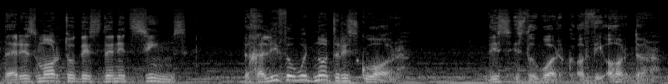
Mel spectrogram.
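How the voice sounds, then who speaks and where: A man's voice: medium pitch, sing-song, unhurried. An actor playing a cautious, authoritative male spymaster in a video game, giving grave advice with music behind him. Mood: grave, cautioning. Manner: grave, advising. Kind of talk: dramatic video game acting.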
